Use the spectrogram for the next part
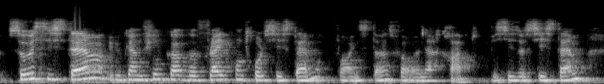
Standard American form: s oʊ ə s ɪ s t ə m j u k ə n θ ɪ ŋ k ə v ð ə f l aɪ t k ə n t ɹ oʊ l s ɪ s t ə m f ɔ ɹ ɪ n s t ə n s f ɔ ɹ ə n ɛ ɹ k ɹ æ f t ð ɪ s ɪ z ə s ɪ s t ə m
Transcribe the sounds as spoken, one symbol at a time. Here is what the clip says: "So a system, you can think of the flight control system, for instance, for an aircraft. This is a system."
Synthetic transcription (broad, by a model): s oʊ ə s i s t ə m j u k ə n f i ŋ k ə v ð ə f l aɪ t k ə t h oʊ l s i s t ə m f ɔ ɹ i n s t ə n s f ɔ ɹ ə n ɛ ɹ k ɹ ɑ f t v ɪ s ɪ z ə s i s t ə m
